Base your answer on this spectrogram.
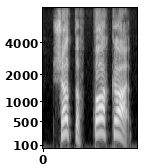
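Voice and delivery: high, loud furious shout from the front seat; angry parent yell. Retold or imitated. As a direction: bark it at the kids to shut them up. Parent yelling at kids in car.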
